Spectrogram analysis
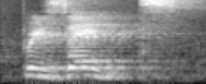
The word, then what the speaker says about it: present: Vậy khi nó là động từ thì trọng âm sẽ rơi vào âm tiết thứ. Âm tiết thứ. Thứ mấy các bạn? Thứ hai đúng không ạ? Và tôi đọc là present.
